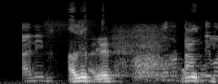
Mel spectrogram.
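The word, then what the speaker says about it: ألف: প্রথম হরফ যেটা আলিফ, এই উচ্চারণটা হচ্ছে আলিফ, আলিফ, সবাই বলেন, সাথে বলেন আলিফ। আলিফ, আলিফ, কি হবে? আলিফ, আ, আ, আ, লি, আ, লি, লি, লি, এই দাঁতটা এখানে মিলাই দিব, ফা, ফা, আলিফ, আ, আলিফ, আলিফ, আলিফ,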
